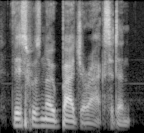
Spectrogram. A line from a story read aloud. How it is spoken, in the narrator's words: said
